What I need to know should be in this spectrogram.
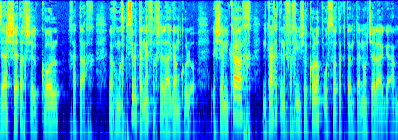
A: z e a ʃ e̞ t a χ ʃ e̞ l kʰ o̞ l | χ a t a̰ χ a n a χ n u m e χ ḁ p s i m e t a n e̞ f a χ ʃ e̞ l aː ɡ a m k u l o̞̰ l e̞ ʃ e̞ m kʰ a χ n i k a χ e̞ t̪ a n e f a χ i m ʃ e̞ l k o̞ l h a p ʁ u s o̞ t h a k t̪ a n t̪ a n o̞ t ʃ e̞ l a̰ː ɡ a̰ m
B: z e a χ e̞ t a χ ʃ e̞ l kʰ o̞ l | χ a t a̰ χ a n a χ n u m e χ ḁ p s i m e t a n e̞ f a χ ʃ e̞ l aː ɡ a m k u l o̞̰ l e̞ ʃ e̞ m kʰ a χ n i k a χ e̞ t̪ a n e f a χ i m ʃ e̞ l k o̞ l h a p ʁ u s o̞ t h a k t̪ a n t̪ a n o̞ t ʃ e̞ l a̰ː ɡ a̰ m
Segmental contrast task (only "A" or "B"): A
